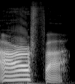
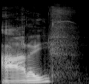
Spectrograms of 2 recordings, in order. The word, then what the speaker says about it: عارف: أنا عارف. The emphasis is on the first bit with the male, but the emphasis on the first bit of the word.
